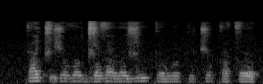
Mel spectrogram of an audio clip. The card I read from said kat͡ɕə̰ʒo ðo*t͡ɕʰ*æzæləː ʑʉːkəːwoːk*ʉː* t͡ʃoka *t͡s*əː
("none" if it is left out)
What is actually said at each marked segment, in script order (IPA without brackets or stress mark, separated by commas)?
d͡ʑ, ʉ, t͡s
